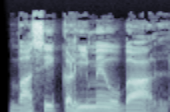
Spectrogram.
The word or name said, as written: बासी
